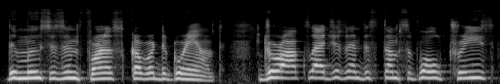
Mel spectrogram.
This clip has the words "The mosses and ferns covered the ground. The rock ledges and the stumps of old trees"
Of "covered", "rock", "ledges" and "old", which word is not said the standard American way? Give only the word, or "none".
none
